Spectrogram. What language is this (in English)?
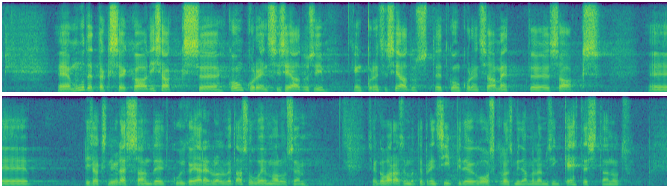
Estonian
